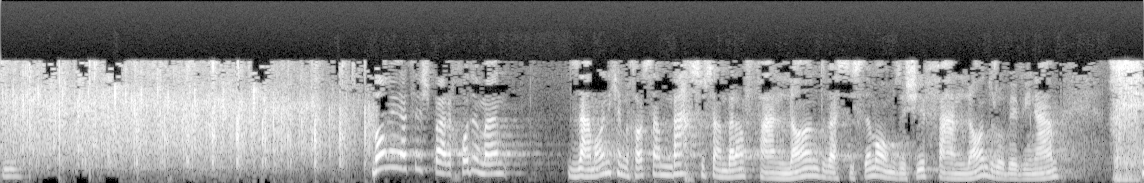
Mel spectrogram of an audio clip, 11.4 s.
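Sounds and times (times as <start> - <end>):
audience applause at a talk on education systems: 0.0 - 3.8
speech: 3.7 - 11.4.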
